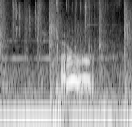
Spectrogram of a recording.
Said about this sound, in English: I'm going to get a little sound effect of a puppy getting hit. Don't worry, there'll be another one.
